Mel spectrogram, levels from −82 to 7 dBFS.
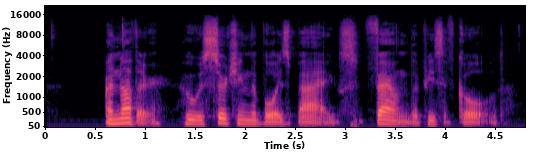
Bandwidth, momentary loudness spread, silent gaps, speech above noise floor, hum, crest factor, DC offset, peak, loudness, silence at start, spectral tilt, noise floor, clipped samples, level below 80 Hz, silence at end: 16 kHz; 11 LU; none; 40 dB; none; 20 dB; under 0.1%; -4 dBFS; -25 LUFS; 0.6 s; -5 dB/octave; -65 dBFS; under 0.1%; -58 dBFS; 0.3 s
